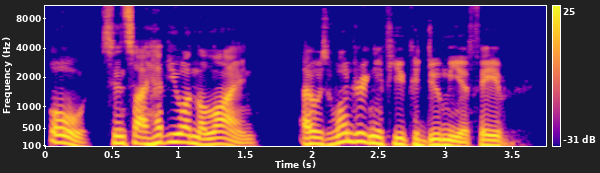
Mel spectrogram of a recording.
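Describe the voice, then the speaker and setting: A man's voice: mid-range voice, big pitch swings, fast talker, mellow, dry recording, voice pushed up, close to an everyday voice. A man playing an upbeat, friendly man on a phone call in an audiobook. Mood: cheerful.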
